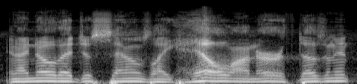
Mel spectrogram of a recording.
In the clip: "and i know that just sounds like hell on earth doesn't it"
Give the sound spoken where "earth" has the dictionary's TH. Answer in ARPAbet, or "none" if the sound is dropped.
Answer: TH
